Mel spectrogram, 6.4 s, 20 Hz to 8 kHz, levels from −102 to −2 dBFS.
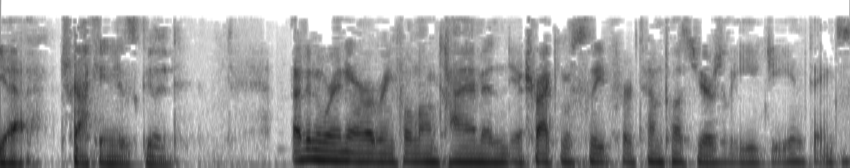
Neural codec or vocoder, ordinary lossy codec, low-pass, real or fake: codec, 16 kHz, 2 kbps, X-Codec, HuBERT features, trained on general audio; MP3, 24 kbps; 7.2 kHz; fake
